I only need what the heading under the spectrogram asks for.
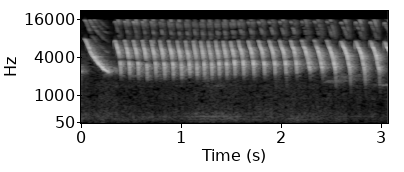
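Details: Canary lure song to get other canaries singing: one long downward whistle, then a steady, rapid rattling trill of identical notes, roughly ten per second, held for nearly three seconds.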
